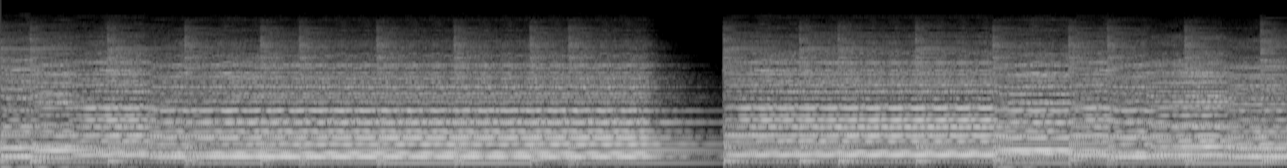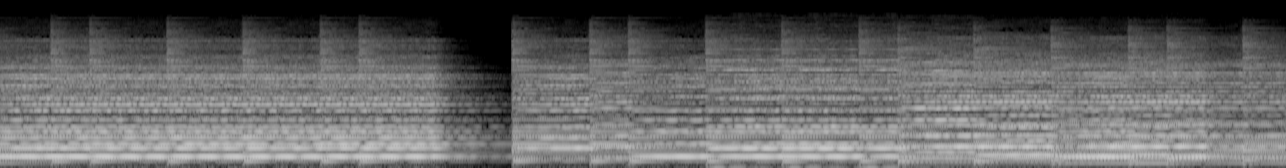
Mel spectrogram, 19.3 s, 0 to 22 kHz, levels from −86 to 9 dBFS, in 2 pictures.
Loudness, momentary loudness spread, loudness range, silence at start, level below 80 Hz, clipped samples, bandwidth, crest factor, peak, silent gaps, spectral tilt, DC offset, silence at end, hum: -14 LUFS; 5 LU; 2 LU; 0 s; -46 dBFS; under 0.1%; 12 kHz; 12 dB; -2 dBFS; none; -4 dB/octave; under 0.1%; 0 s; none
